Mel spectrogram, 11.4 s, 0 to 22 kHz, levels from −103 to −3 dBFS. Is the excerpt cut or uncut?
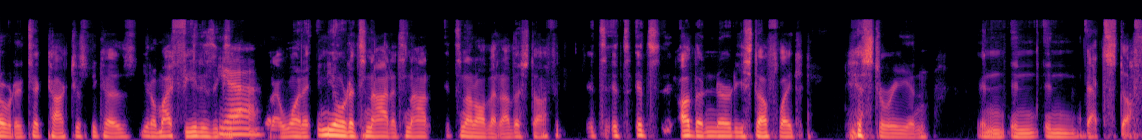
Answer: uncut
